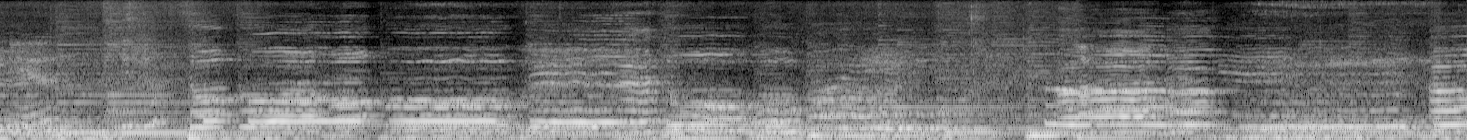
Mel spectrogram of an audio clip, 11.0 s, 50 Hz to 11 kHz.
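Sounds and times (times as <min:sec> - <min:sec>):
guitar strumming: 0:00.0 - 0:11.0
men singing in harmony: 0:00.0 - 0:11.0.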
